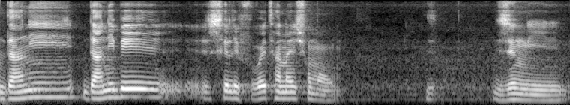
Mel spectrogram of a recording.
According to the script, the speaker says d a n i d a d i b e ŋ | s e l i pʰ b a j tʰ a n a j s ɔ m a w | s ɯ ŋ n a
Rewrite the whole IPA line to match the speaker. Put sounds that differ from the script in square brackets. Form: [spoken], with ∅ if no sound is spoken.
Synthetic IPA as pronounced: d a n i d a [n] i b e [∅] | s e l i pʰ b a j tʰ a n a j s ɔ m a w | [z] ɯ ŋ n [i]

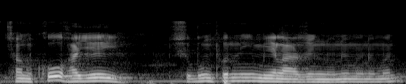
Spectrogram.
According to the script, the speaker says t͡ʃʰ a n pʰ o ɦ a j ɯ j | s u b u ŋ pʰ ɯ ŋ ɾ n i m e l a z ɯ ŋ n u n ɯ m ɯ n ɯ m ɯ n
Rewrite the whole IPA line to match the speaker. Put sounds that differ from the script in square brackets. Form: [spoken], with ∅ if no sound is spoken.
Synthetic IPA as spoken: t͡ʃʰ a n [kʰ] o ɦ a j ɯ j | s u b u ŋ pʰ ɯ [∅] ɾ n i m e l a z ɯ ŋ n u n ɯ m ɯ n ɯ m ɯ n

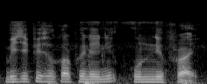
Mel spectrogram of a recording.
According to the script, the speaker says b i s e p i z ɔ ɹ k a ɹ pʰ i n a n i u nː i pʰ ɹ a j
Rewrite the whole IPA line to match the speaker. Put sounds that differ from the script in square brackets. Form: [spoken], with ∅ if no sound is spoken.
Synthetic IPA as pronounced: b i [z] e p i [s] ɔ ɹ k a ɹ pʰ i n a n i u nː i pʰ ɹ a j

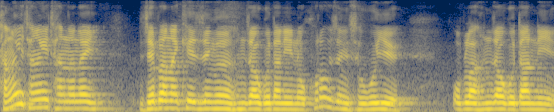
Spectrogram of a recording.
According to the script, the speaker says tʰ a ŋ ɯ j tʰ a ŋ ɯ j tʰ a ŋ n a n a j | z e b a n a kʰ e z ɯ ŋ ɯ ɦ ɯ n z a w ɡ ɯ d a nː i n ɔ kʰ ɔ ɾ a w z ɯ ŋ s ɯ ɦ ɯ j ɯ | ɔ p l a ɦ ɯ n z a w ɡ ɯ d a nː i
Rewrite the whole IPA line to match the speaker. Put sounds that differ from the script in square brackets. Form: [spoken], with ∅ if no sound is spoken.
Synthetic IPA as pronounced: tʰ a ŋ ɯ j tʰ a ŋ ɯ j tʰ a ŋ n a n a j | z e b a n a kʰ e z ɯ ŋ ɯ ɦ ɯ n z a w ɡ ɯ d a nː i n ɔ kʰ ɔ ɾ a w z ɯ ŋ s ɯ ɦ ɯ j ɯ | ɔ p l a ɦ ɯ n z a w ɡ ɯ d a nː i

